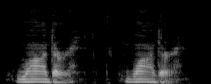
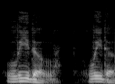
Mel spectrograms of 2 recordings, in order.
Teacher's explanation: qachonki mana bu T tovushimiz ikkita unli tovushni o'rtasida kelganda American accentda D talaffuz qilamiz. Bizdagi D tovushi emas, sal boshqacha, yumshoqroq aytilishi kerak bo'ladi D.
